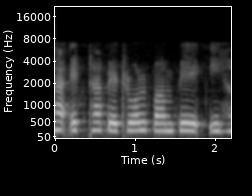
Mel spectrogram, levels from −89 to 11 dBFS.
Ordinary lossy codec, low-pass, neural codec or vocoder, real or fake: MP3, 48 kbps; 7.2 kHz; codec, 16 kHz, 4.8 kbps, FACodec; fake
